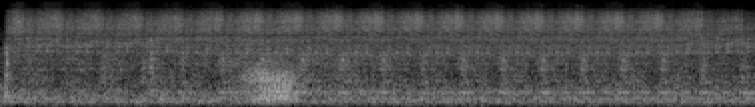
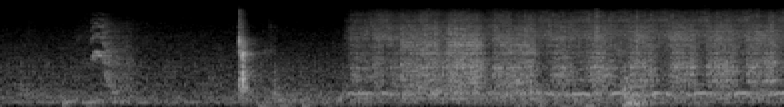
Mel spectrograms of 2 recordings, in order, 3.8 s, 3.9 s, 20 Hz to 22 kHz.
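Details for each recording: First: Commodore 1571 floppy drive loading the Flank Speed disc. Quick, even ticking at about five clicks a second over a soft hiss as the head steps and reads; it reaches ready, confirming the heads are good. Normal loading. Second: Commodore 1571 floppy drive reading a disc of unknown origin. A thin, steady high squeal holds under the soft ticking and whirr for the whole run; source unclear.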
